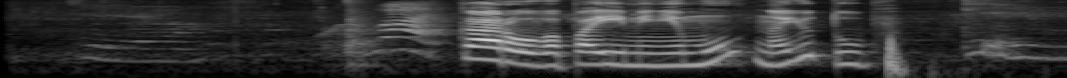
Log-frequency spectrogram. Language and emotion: Russian, positive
